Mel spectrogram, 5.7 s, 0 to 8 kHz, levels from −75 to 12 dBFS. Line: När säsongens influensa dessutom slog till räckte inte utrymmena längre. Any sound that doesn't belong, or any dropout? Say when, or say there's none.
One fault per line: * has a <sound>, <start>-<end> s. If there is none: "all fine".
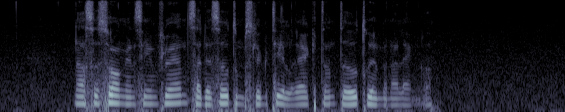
all fine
